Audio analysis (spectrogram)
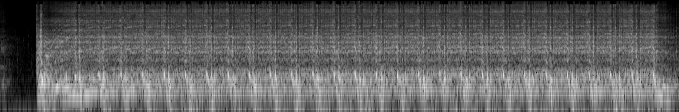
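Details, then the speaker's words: Generator engine after draining water from the carburetor via the bleed valve: catches within a second and settles into a steady, even, fast run with no stumbling; the fault was water in the gas. "Well, as you can hear, we got her running. Ended up being all that water in the gas,"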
